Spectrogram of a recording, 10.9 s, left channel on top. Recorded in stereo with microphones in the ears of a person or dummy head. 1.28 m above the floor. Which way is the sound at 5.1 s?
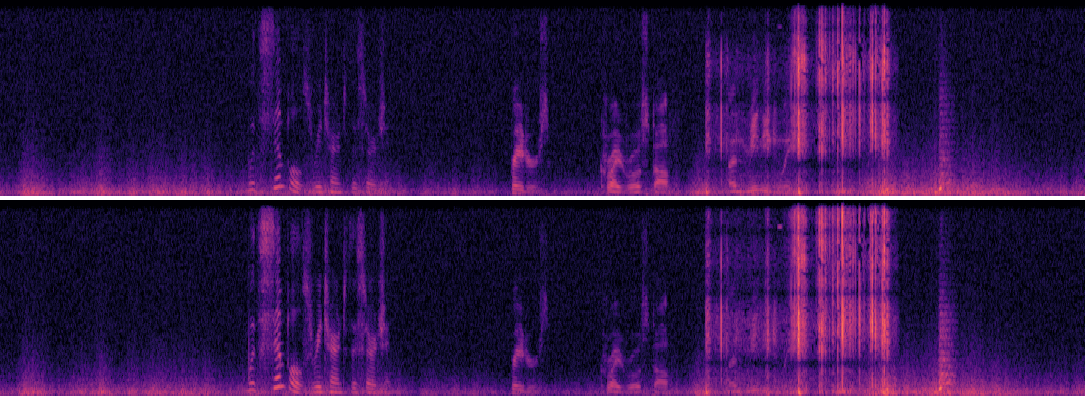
40° left (ahead or behind).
